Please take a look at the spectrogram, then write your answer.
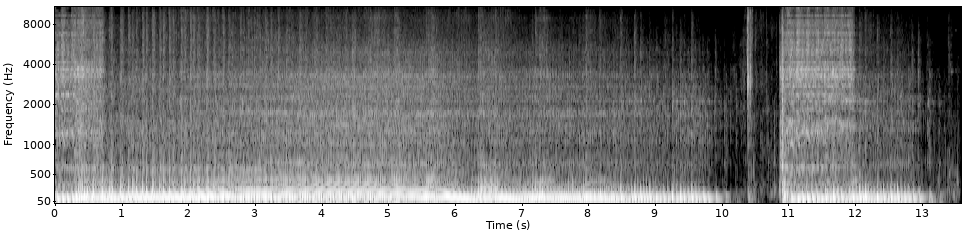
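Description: A snowmobile engine fires and runs at a steady, loud, close idle with a slight wavering rise and fall, cuts out abruptly, then catches and runs again briefly.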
